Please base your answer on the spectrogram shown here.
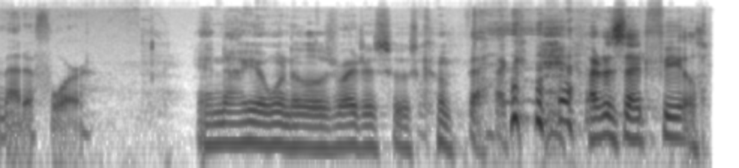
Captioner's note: both chuckle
